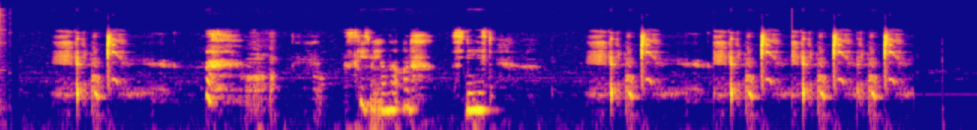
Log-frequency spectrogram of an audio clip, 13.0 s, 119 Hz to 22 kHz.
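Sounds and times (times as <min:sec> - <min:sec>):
person coughing: 0:00.9 - 0:01.8, 0:08.0 - 0:12.2.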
